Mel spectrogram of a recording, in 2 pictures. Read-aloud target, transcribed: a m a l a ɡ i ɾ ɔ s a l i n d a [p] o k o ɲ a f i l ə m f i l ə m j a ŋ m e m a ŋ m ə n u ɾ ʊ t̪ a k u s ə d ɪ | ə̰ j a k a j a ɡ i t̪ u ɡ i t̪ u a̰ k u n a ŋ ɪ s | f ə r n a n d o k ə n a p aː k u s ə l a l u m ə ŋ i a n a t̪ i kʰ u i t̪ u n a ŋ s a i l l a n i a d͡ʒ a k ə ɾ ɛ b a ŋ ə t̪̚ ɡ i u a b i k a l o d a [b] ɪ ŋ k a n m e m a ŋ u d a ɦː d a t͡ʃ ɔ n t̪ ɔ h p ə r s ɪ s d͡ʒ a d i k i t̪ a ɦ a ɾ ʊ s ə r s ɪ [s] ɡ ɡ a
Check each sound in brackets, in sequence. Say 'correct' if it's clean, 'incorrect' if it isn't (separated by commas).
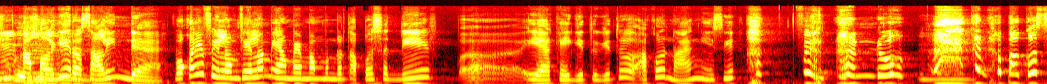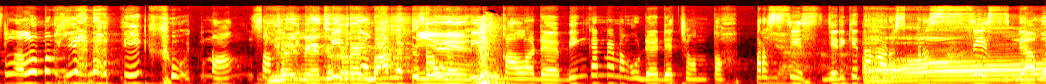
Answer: correct, correct, correct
